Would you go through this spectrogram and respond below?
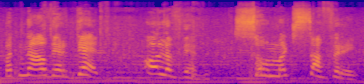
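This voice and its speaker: An anguished bereaved woman accuses in a high, plaintive voice. She is reproachful and grief-stricken, in video game style, with music clearly behind her. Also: expressive, measured pace. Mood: anguished accusation.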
